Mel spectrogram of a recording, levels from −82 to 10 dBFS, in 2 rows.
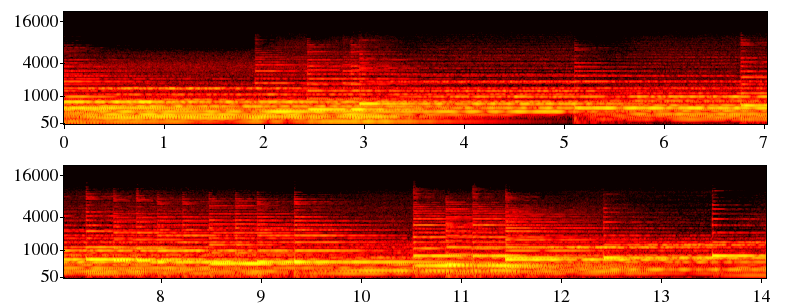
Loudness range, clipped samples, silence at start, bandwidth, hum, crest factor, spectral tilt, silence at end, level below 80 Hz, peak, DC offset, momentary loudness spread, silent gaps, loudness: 3 LU; under 0.1%; 0 s; 10.5 kHz; none; 14 dB; -6.5 dB/octave; 0 s; -50 dBFS; -4 dBFS; under 0.1%; 6 LU; none; -19 LUFS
